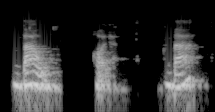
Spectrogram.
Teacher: O que dá para você perceber claramente é que o A e o U foram pronunciados separadamente. Então, pronto, aí você tem hiato.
